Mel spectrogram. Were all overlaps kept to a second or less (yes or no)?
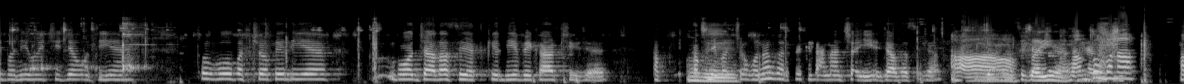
no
